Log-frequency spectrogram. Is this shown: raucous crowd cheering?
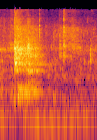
no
